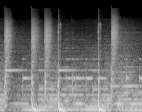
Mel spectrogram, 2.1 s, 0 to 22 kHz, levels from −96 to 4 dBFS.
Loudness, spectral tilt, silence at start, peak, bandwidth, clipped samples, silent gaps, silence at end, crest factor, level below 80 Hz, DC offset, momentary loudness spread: -15 LUFS; -5 dB/octave; 0 s; 0 dBFS; 12 kHz; under 0.1%; none; 0 s; 14 dB; -26 dBFS; under 0.1%; 3 LU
